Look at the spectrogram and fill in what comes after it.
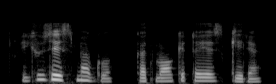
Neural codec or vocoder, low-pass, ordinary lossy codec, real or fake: none; 7.2 kHz; MP3, 64 kbps; real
